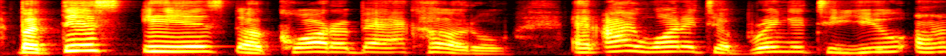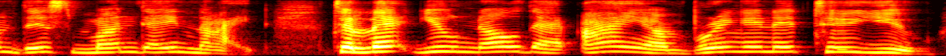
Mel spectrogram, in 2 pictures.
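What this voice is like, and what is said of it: Hoarse, strained voice. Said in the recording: “I have to save my voice. I am losing my voice again.”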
